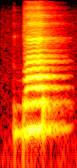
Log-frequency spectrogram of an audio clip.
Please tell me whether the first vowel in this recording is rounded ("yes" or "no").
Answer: no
